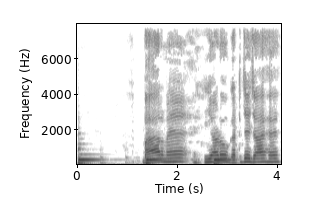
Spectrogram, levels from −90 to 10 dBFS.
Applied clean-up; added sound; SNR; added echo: classical method log-MMSE.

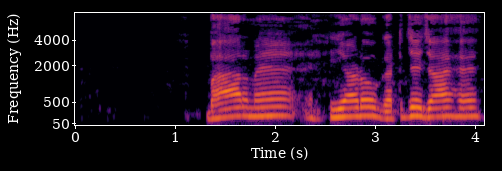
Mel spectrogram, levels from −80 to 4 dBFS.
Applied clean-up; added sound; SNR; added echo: none; none; none; none.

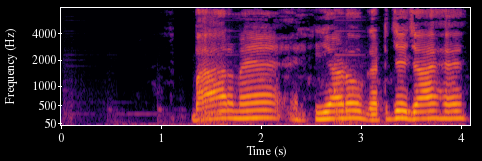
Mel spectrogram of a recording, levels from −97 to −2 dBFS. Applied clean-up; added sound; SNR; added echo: neural separator model SepFormer DNS4.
